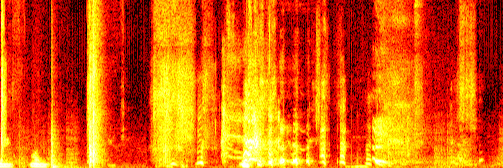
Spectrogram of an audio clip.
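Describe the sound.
A single sharp clap from two pairs of hands striking together as one, a crisp burst standing out amid murmuring voices and brief laughter.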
